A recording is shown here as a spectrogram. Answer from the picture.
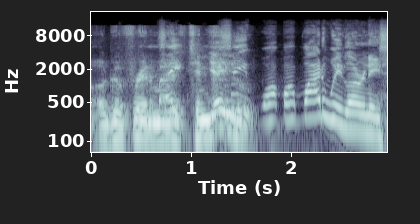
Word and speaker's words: Chinyelu: So it's Ruben Chinyelu. It's Chinyelu. So I'm gonna school everybody else around college basketball because they've been saying the same thing.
